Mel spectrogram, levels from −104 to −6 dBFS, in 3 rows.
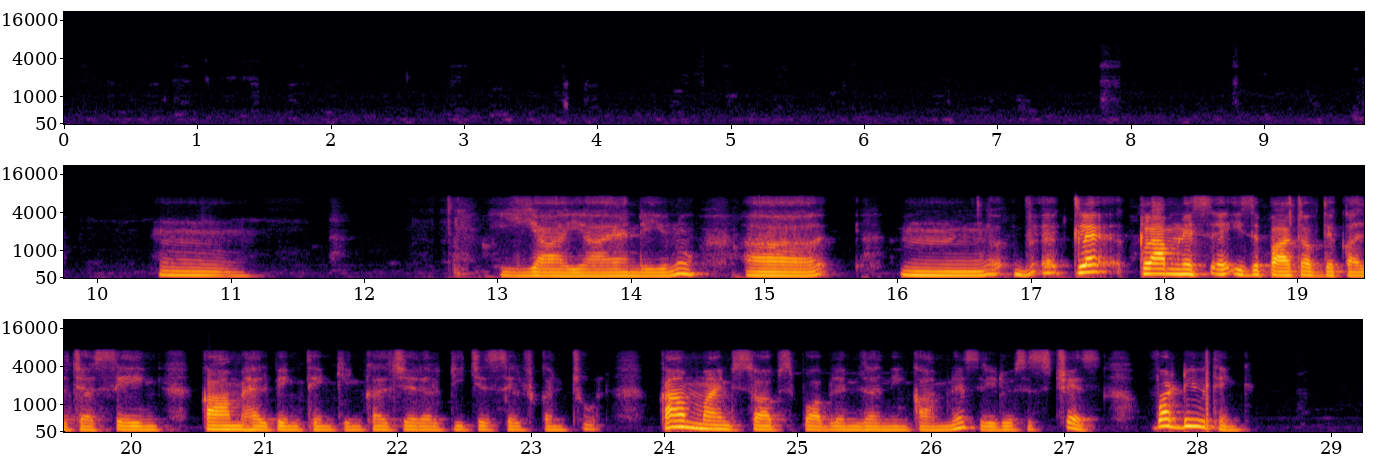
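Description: A speech clip with a single sharp loud pop from 28.07 to 28.1 s, jumping roughly 10 dB above the speech, which continues underneath. It is likely a brief voltage spike from a switch, plug or static discharge. The sound is carried through the AMR wideband (HD Voice) codec at a rate that fits 23.85 kbit/s, with little or no audible coding damage.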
